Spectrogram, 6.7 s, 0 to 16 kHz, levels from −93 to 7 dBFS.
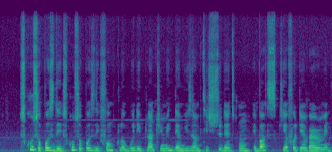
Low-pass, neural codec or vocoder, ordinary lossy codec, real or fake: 14.4 kHz; none; none; real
